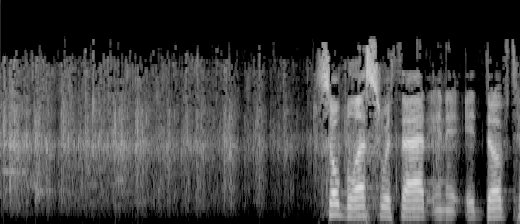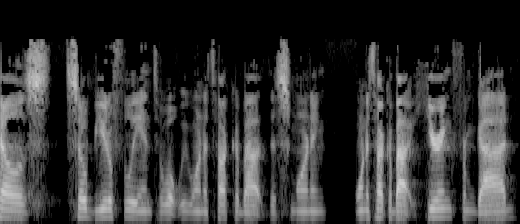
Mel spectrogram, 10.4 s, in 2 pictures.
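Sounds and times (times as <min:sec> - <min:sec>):
round of applause: 0:00.0 - 0:04.3
speech: 0:03.2 - 0:10.3.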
